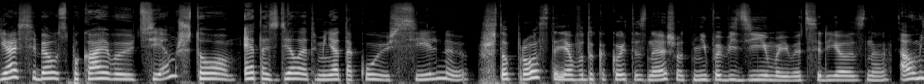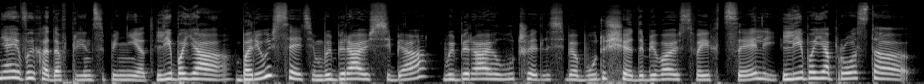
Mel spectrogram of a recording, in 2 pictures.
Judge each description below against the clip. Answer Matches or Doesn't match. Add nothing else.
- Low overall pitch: Doesn't match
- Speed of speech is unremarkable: Matches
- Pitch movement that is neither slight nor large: Matches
